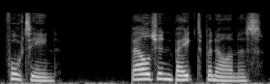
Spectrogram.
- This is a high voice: Yes, high, 205 Hz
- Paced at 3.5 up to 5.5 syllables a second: Yes, 4.7 syllables/s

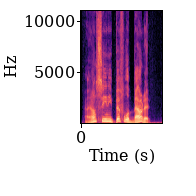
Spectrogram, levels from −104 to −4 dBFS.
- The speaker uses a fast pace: Yes, fast, 255 wpm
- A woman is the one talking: No, male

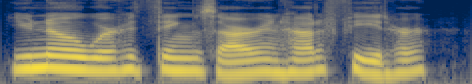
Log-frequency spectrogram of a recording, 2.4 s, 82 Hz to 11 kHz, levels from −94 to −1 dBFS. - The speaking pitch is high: No, medium, 180 Hz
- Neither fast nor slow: No, fast, 280 wpm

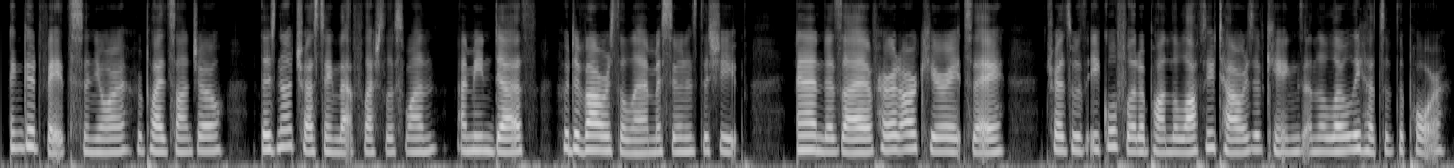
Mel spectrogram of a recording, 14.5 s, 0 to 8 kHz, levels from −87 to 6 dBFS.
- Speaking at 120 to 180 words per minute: No, average, 200 wpm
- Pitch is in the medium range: No, high, 215 Hz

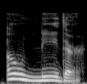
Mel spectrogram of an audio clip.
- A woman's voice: Yes, female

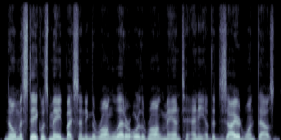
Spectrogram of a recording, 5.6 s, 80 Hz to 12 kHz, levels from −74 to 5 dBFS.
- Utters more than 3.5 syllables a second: Yes, 5.3 syllables/s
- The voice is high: No, low, 115 Hz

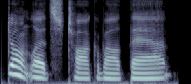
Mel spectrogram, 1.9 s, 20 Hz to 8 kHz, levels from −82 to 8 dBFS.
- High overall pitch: No, medium, 170 Hz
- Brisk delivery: No, average, 155 wpm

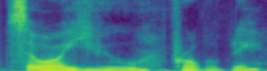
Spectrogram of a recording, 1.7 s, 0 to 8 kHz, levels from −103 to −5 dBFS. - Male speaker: No, female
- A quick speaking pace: No, average, 145 wpm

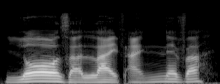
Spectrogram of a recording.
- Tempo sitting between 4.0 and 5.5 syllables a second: No, 3.6 syllables/s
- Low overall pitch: Yes, low, 115 Hz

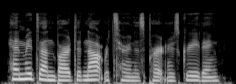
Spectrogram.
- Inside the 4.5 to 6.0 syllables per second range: No, 6.3 syllables/s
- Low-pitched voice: No, high, 195 Hz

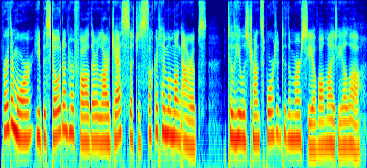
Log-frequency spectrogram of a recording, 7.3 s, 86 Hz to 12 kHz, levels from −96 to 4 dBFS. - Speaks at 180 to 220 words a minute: Yes, average, 190 wpm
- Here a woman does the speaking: Yes, female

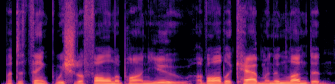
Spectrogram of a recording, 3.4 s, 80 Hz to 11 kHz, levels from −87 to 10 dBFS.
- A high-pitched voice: No, low, 115 Hz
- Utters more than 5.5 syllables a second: Yes, 5.9 syllables/s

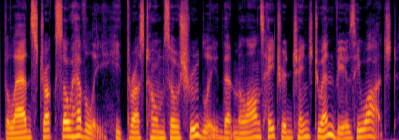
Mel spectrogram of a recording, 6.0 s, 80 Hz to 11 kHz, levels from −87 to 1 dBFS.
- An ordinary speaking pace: Yes, average, 190 wpm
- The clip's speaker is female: No, male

